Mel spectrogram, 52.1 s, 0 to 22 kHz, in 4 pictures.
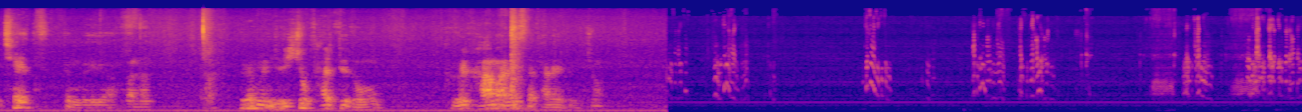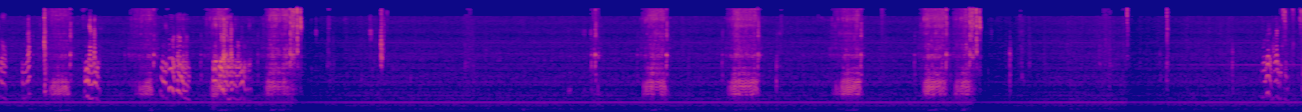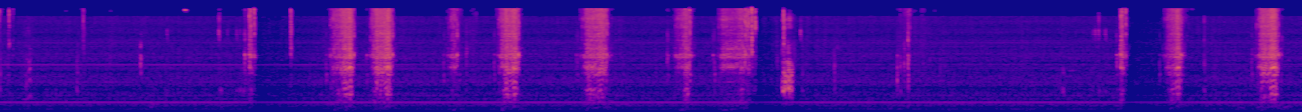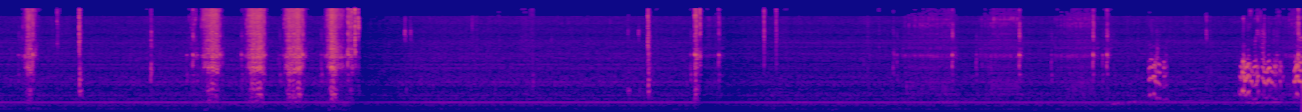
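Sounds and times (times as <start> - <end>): faint steady hum: 0.0 - 52.0.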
